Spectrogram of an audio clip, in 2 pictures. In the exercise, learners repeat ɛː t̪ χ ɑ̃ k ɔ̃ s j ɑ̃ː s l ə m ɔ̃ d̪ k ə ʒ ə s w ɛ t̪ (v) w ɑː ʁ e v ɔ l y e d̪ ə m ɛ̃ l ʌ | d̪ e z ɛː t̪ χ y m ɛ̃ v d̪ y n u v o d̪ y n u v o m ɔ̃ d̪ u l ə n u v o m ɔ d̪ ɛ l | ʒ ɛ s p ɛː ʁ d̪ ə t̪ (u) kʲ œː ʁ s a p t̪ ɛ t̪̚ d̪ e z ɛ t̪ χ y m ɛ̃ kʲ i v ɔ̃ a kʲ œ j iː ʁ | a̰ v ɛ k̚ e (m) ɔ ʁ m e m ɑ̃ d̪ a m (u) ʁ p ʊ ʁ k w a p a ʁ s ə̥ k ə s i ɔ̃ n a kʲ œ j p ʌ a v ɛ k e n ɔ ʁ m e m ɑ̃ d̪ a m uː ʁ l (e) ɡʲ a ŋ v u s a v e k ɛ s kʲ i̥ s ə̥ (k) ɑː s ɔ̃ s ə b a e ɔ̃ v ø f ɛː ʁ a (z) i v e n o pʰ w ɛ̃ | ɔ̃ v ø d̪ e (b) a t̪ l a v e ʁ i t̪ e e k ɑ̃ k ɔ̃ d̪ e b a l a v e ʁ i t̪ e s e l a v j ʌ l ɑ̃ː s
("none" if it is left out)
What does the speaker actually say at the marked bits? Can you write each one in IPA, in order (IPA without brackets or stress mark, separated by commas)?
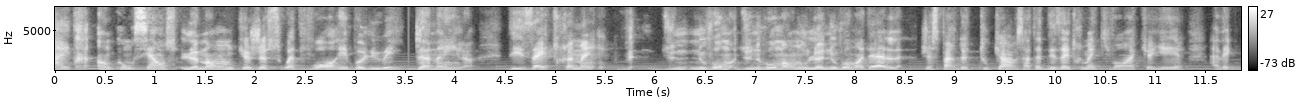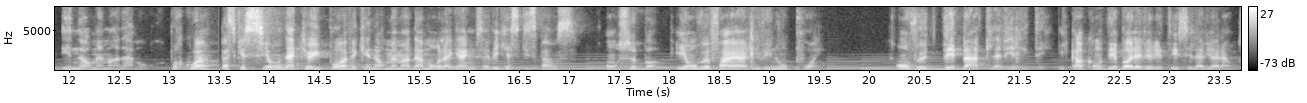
v, u, n, uː, a, p, ʁ, b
